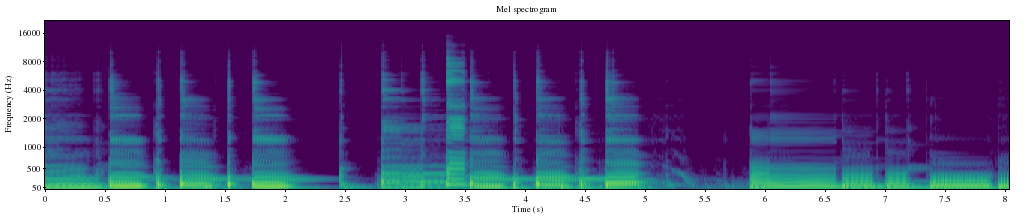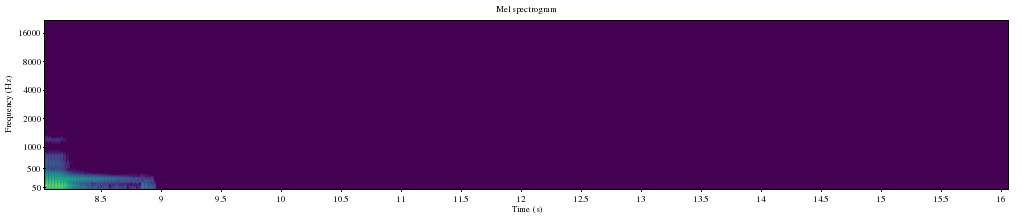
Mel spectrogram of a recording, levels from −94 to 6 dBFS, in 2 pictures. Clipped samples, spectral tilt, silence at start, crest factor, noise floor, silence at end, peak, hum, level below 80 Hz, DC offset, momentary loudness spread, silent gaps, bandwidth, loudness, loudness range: under 0.1%; -8 dB/octave; 0 s; 20 dB; -61 dBFS; 7.75 s; -6 dBFS; none; -32 dBFS; under 0.1%; 10 LU; none; 9 kHz; -24 LUFS; 6 LU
